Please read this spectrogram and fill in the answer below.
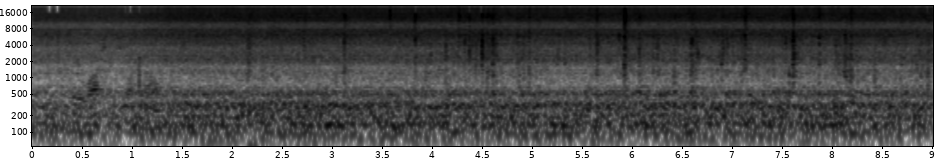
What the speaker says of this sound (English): We saute for a few minutes the garlic and the onion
